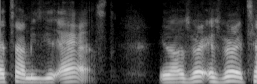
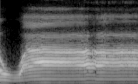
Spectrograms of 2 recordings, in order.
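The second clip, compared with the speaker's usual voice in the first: stunned wow; 3 semitones lower, 7 dB quieter than usual. Acted. Acts out awed reaction.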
